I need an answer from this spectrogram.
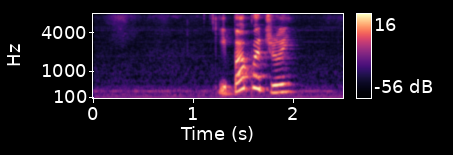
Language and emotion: Russian, positive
